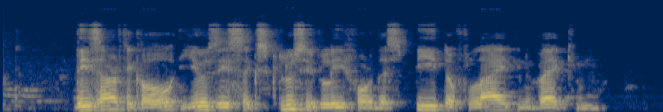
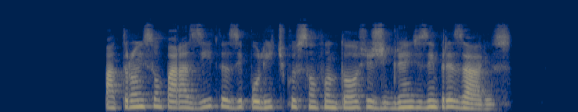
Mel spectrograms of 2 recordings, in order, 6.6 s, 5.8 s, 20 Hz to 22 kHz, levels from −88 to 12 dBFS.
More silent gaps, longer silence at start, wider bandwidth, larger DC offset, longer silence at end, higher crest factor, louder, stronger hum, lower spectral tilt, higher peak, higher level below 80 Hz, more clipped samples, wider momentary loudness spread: neither; second, 0.15 s vs 1.05 s; about the same, 9.4 kHz vs 9.2 kHz; neither; about the same, 0.65 s vs 0.7 s; about the same, 16 dB vs 20 dB; first, -15 LUFS vs -27 LUFS; neither; about the same, -6 dB/octave vs -5 dB/octave; first, 0 dBFS vs -8 dBFS; first, -54 dBFS vs -70 dBFS; neither; first, 10 LU vs 6 LU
